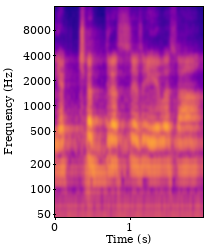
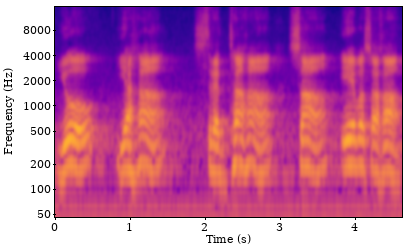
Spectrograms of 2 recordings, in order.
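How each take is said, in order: First: The words are run together with joined sounds. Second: Each word is said separately, without sound joining. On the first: "అదంతా కలిపేటప్పుడు" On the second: "విడదీసి కూడా చదువుకోవచ్చు"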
